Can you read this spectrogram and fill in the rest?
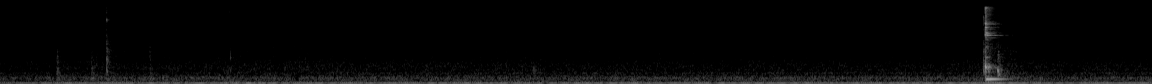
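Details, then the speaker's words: Tefal steam iron GV8950M0/23, no steam output: faint steady hum then one sharp click near the end as the water valve resets; pump then runs but pushes no water into the boiler, pump faulty. "นี้เสียงวาล์วน้ำรีเซตนะครับ"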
